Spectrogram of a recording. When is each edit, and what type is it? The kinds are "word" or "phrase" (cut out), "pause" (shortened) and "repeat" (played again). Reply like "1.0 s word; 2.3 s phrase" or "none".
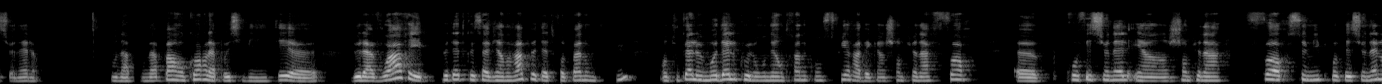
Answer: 1.3 s word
